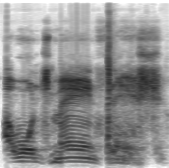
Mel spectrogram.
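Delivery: slow, stretched-out monster voice; orc voice. Acted. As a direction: drag out the words like a hungry orc. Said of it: "I think he spoke like that".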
